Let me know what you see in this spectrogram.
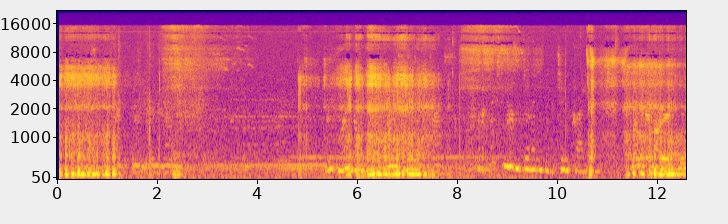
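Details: Rough, rattling snores from a sleeping Staffy dog over quiet background music and some talk; snoring.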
